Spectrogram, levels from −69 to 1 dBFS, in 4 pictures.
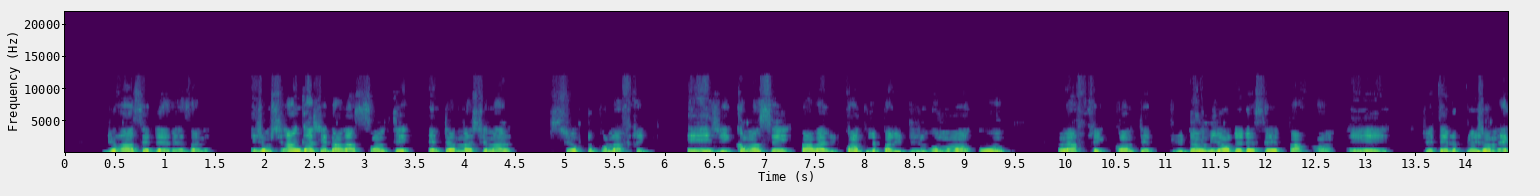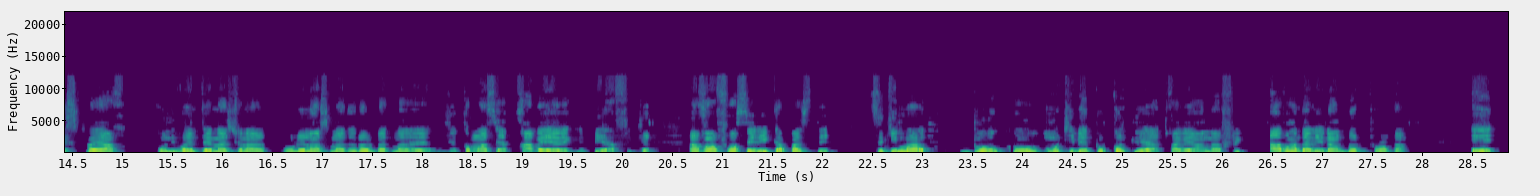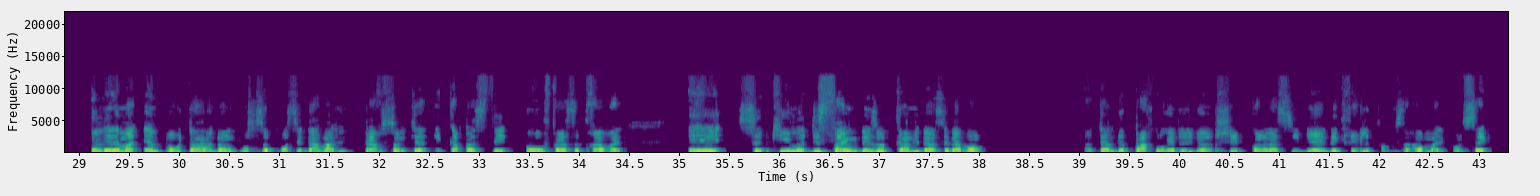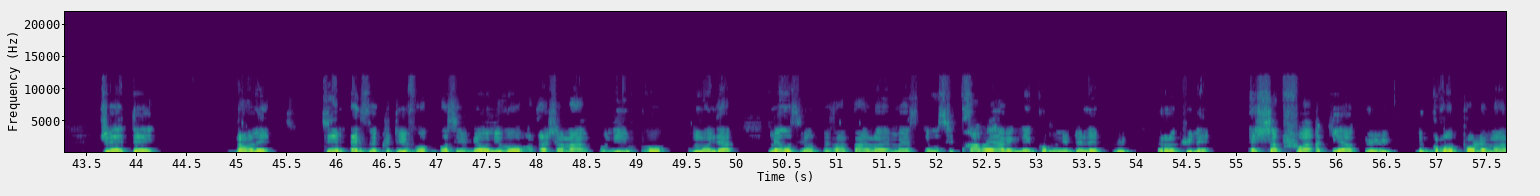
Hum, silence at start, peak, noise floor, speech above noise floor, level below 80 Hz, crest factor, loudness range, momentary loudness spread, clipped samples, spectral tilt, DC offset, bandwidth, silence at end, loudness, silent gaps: none; 0.4 s; -2 dBFS; -78 dBFS; 62 dB; -62 dBFS; 14 dB; 3 LU; 9 LU; under 0.1%; -7 dB/octave; under 0.1%; 12.5 kHz; 0 s; -17 LUFS; none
